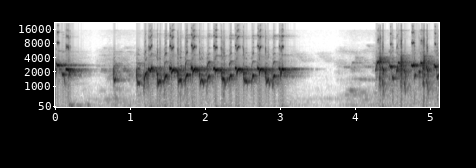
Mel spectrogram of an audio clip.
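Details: Sooty-headed bulbul fighting song used to coax another bird into calling back. A burst of fast gurgling whistles is followed by a pause, then a harsher chattering phrase at the end.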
